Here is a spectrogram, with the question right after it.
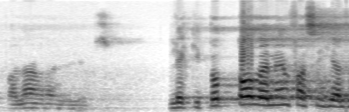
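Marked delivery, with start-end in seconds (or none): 0.1-1.2 softer, lower, emphasis drained away; dropped intensity. Retold or imitated. Lector trainer imitating a reader's weak ending, dropped intensity. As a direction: let the closing phrase sink away, quiet and low. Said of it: "le bajó la intensidad".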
